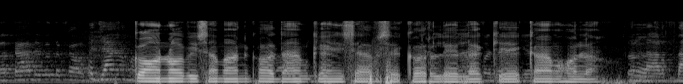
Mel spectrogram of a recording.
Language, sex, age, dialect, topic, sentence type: Bhojpuri, male, <18, Northern, banking, statement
